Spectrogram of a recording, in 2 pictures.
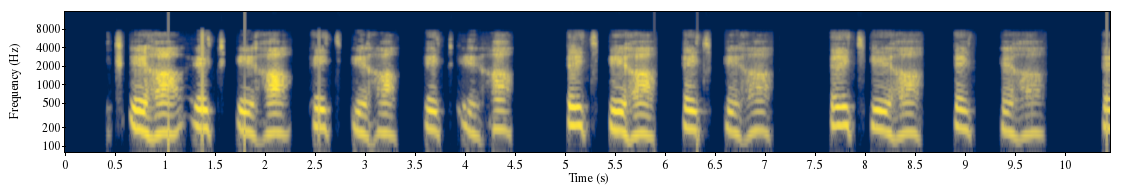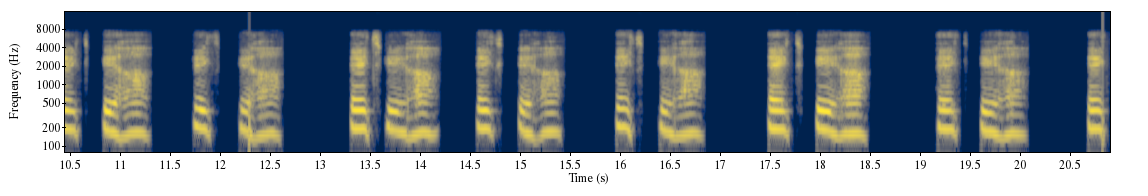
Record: {"exhalation_length": "20.9 s", "exhalation_amplitude": 23953, "exhalation_signal_mean_std_ratio": 0.55, "survey_phase": "beta (2021-08-13 to 2022-03-07)", "age": "65+", "gender": "Male", "wearing_mask": "No", "symptom_cough_any": true, "symptom_runny_or_blocked_nose": true, "symptom_sore_throat": true, "symptom_abdominal_pain": true, "symptom_headache": true, "symptom_onset": "12 days", "smoker_status": "Ex-smoker", "respiratory_condition_asthma": false, "respiratory_condition_other": false, "recruitment_source": "REACT", "submission_delay": "3 days", "covid_test_result": "Negative", "covid_test_method": "RT-qPCR", "influenza_a_test_result": "Negative", "influenza_b_test_result": "Negative"}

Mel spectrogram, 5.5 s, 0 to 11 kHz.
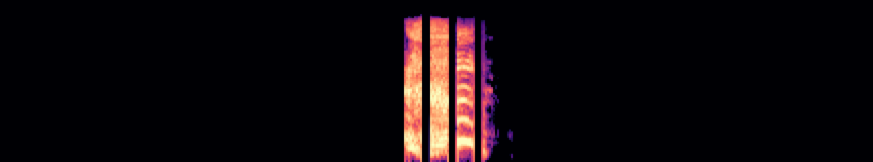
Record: {"cough_length": "5.5 s", "cough_amplitude": 27078, "cough_signal_mean_std_ratio": 0.19, "survey_phase": "alpha (2021-03-01 to 2021-08-12)", "age": "65+", "gender": "Male", "wearing_mask": "No", "symptom_none": true, "smoker_status": "Ex-smoker", "respiratory_condition_asthma": false, "respiratory_condition_other": false, "recruitment_source": "REACT", "submission_delay": "8 days", "covid_test_result": "Negative", "covid_test_method": "RT-qPCR"}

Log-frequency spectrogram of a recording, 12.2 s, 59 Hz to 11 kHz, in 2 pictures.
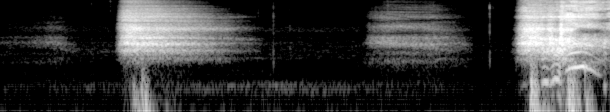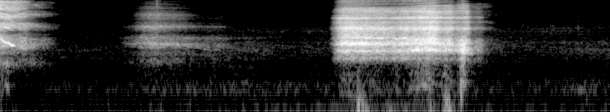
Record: {"exhalation_length": "12.2 s", "exhalation_amplitude": 11712, "exhalation_signal_mean_std_ratio": 0.39, "survey_phase": "alpha (2021-03-01 to 2021-08-12)", "age": "45-64", "gender": "Female", "wearing_mask": "No", "symptom_cough_any": true, "symptom_fatigue": true, "symptom_headache": true, "smoker_status": "Ex-smoker", "respiratory_condition_asthma": false, "respiratory_condition_other": false, "recruitment_source": "Test and Trace", "submission_delay": "1 day", "covid_test_result": "Positive", "covid_test_method": "LFT"}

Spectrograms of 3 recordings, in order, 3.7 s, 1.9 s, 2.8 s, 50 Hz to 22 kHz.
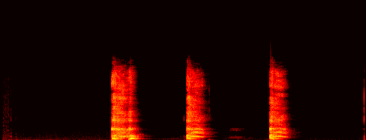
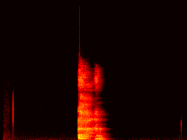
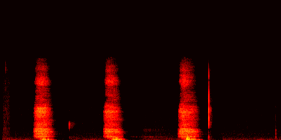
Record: {"three_cough_length": "3.7 s", "three_cough_amplitude": 31352, "three_cough_signal_mean_std_ratio": 0.31, "cough_length": "1.9 s", "cough_amplitude": 32479, "cough_signal_mean_std_ratio": 0.24, "exhalation_length": "2.8 s", "exhalation_amplitude": 16376, "exhalation_signal_mean_std_ratio": 0.33, "survey_phase": "alpha (2021-03-01 to 2021-08-12)", "age": "18-44", "gender": "Female", "wearing_mask": "No", "symptom_none": true, "smoker_status": "Never smoked", "respiratory_condition_asthma": false, "respiratory_condition_other": false, "recruitment_source": "REACT", "submission_delay": "1 day", "covid_test_result": "Negative", "covid_test_method": "RT-qPCR"}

